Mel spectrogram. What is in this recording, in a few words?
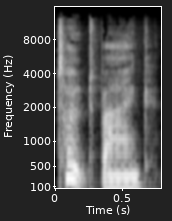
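"tote bag", English, British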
